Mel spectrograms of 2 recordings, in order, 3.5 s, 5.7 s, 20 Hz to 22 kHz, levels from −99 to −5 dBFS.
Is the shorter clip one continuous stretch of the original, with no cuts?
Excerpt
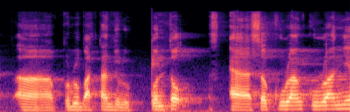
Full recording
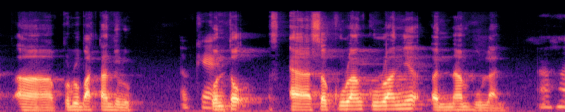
no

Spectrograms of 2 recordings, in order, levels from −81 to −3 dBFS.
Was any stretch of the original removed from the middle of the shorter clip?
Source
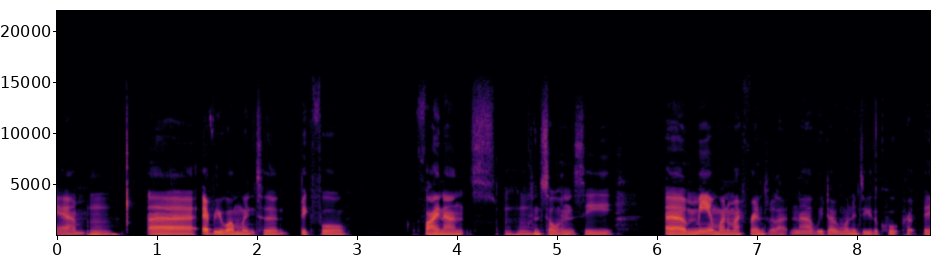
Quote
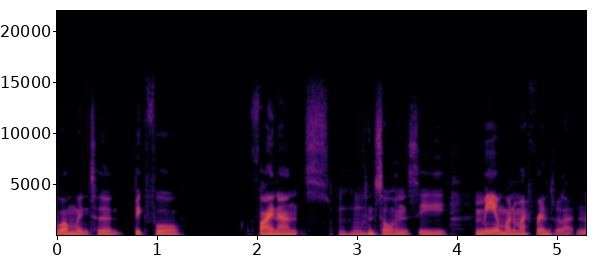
yes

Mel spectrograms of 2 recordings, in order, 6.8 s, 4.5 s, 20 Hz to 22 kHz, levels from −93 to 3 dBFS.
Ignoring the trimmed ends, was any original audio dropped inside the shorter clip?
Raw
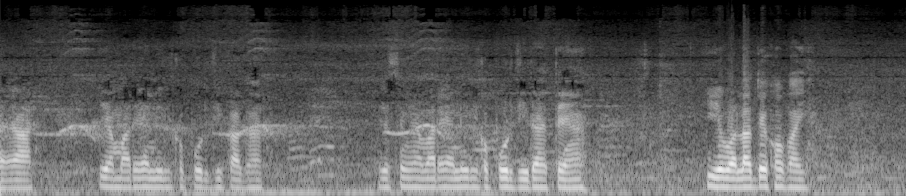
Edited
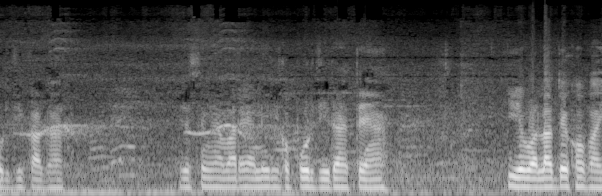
no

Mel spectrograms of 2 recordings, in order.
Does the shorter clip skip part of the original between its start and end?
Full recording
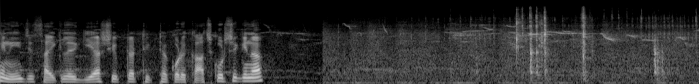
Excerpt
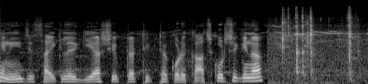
yes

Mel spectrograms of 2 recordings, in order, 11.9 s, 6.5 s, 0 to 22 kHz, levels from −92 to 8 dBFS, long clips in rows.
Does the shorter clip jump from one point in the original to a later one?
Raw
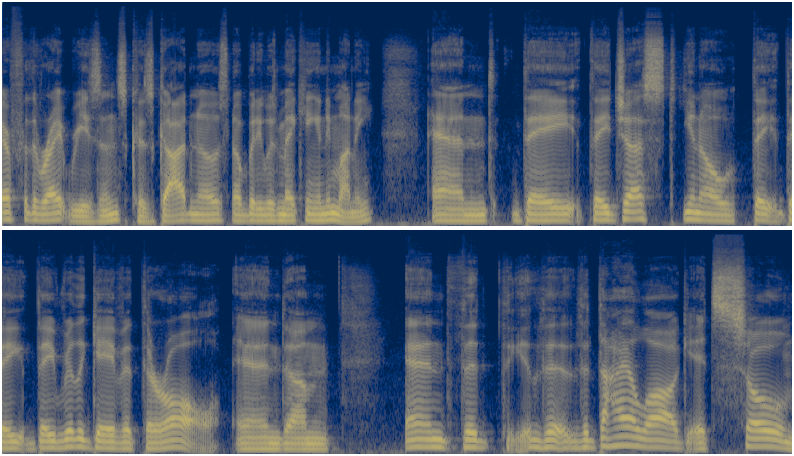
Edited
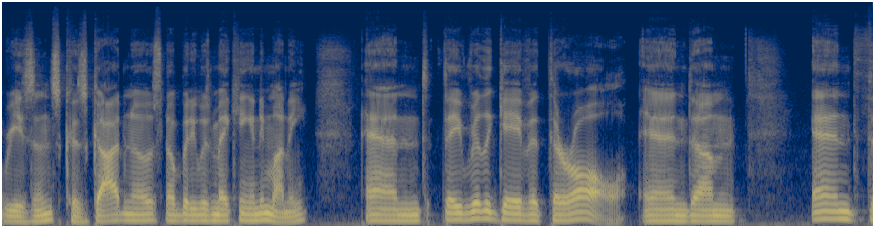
yes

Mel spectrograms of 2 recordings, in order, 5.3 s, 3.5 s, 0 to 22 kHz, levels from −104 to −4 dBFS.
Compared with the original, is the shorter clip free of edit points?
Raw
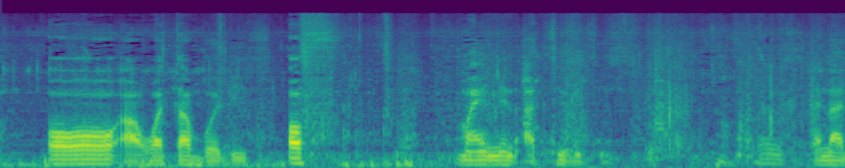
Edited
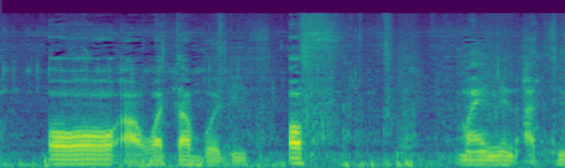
yes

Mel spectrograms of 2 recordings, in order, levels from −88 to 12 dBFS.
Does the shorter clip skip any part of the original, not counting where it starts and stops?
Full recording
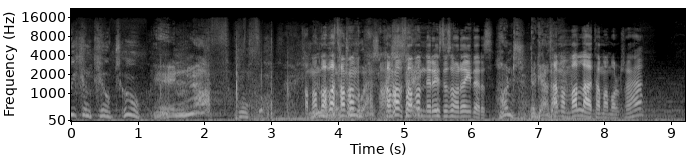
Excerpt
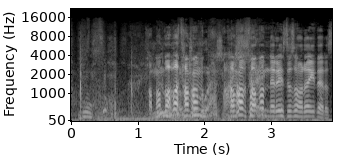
no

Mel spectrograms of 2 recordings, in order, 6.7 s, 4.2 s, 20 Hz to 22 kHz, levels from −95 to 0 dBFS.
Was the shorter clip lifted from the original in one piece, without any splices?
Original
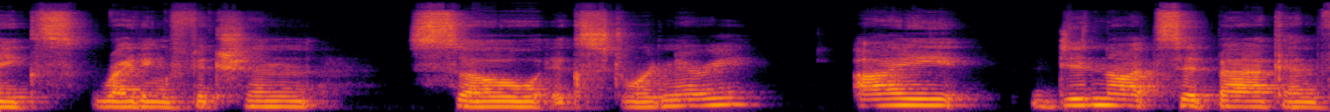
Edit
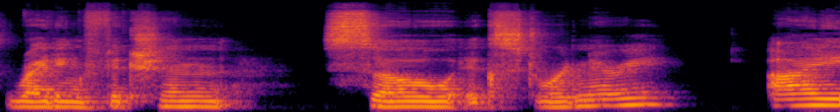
yes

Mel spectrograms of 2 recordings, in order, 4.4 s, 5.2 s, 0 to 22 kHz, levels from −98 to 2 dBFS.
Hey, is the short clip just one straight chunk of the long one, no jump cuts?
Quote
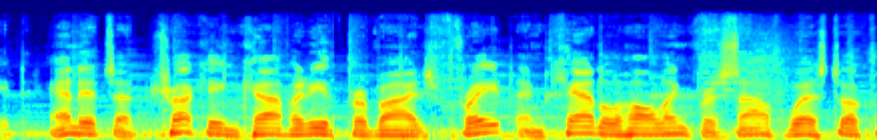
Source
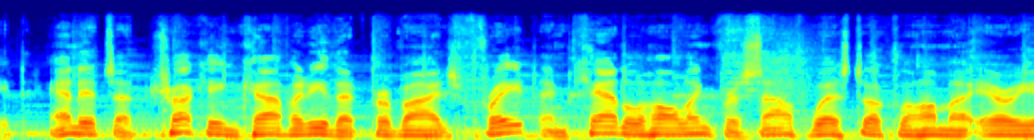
no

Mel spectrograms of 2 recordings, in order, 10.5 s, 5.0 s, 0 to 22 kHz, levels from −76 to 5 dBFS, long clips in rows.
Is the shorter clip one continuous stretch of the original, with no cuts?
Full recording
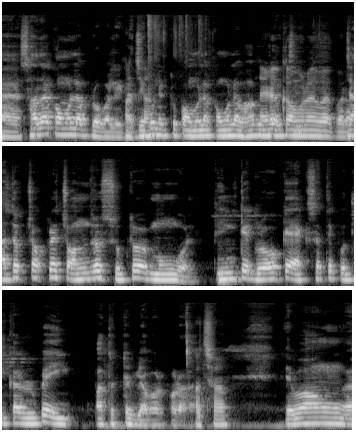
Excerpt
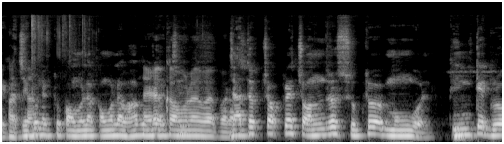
yes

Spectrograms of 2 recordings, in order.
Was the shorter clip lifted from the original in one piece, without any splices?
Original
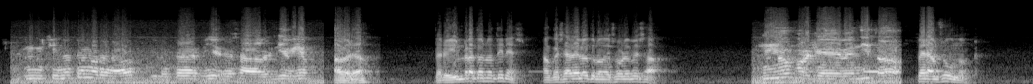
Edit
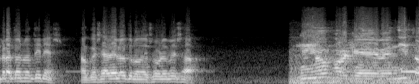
yes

